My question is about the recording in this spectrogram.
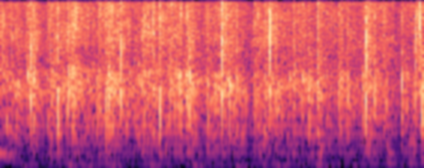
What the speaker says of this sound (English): Everyone give them one more big round of applause.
